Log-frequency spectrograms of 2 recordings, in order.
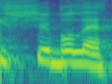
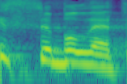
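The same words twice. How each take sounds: First: Shibboleth with a clear SH at the start; "sh" sound in shibboleth. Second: Sibboleth starting on a plain S; mispronounced sibboleth, hissed S instead of SH. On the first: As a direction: say shibboleth with a hushing "sh". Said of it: "they would say sibboleth". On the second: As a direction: say sibboleth with S in place of SH. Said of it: "they had a speech impediment". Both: Shown as a demonstration.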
